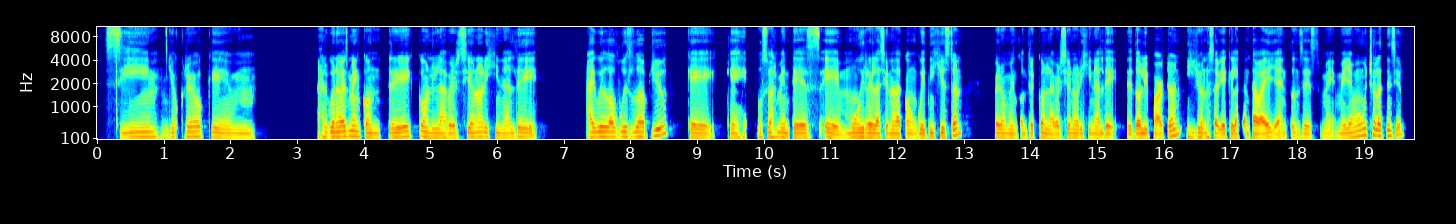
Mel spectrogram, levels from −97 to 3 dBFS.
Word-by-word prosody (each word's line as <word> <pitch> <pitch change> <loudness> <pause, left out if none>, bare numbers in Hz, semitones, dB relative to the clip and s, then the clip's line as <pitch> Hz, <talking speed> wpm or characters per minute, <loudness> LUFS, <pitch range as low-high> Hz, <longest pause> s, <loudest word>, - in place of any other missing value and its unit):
Sí, 130 +3 -1 0.3
yo 130 +1 -5
creo 145 0 -1
que, 125 -3 -1
mm, 115 0 -4 0.9
alguna 140 -2 +2
vez 150 +1 +4
me 155 - +3
encontré 130 +2 0
con 135 -5 0
la 120 -1 0
versión 120 +3 0
original 125 -3 -2
de: 130 -1 -1 0.7
"I 130 +1 +2
Will 140 0 +5
Always 140 0 +2
Love 140 +1 +1
You", 185 +8 +2 0.3
que 120 -3 0
que 125 +1 -3 0.2
usualmente 130 -1 +1
es, 120 0 -2
eh, 115 -4 +2
muy 130 +5 +2
relacionada 115 -2 +2
con 115 -1 -2
Whitney 120 +1 +1
Houston, 130 - +1 0.5
pero 120 -1 +2
me 115 - 0
encontré 115 +1 -3
con 130 -2 0
la 110 -1 0
versión 115 +2 -1
original 115 -2 -1
de 110 -2 -1
de 110 - -1
Dolly 120 +2 +3
Parton 120 - +1
y 135 -3 -5
yo 130 +1 +1
no 125 +1 -3
sabía 115 -2 +2
que 120 - -1
la 115 - +2
cantaba 115 0 +3
ella, 130 - +2
entonces 115 -2 -5
me - - -7
me 120 - -2
llamó 135 +6 +2
mucho 185 +1 +1
la 170 - +5
atención. 160 -11 -3
125 Hz, 165 wpm, -23 LUFS, 115-135 Hz, 0.9 s, Will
